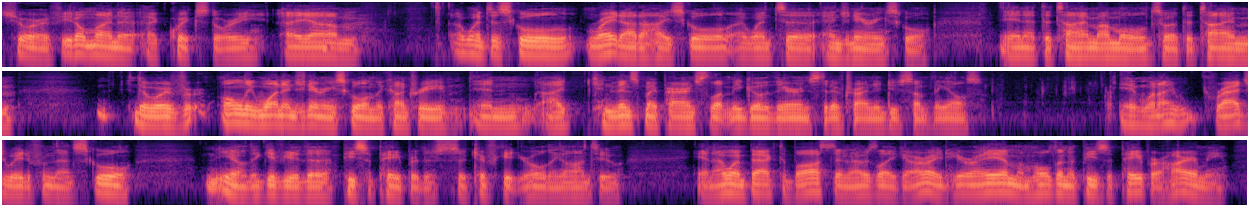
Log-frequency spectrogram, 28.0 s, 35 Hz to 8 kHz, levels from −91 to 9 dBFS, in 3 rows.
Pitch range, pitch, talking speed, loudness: 80-95 Hz, 90 Hz, 225 wpm, -19 LUFS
